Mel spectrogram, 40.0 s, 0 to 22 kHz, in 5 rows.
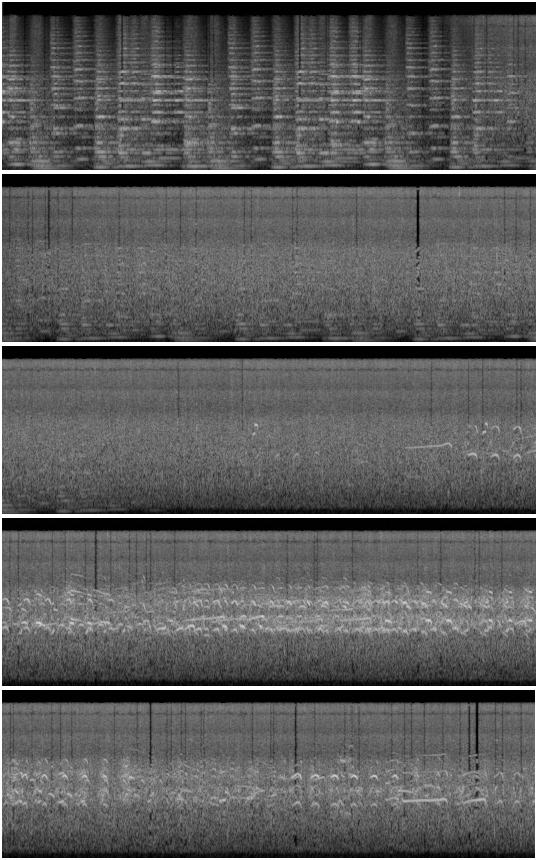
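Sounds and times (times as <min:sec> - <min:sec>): birds honking: 0:06.4 - 0:18.4, 0:22.1 - 0:40.0.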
